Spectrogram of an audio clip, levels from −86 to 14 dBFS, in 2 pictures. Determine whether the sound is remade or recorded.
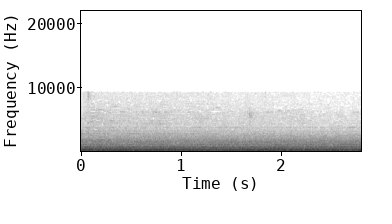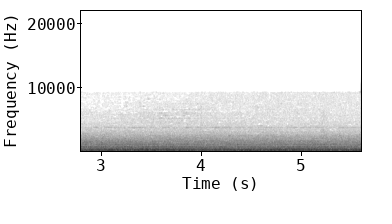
recorded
